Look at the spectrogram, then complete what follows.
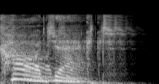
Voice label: Car jacked, Announcer Voice, female; Unreal Tournament; ut2004

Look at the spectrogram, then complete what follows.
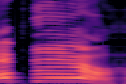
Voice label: up there, female; Half-Life 2

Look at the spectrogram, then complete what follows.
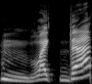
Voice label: like that, female; Half-Life 2

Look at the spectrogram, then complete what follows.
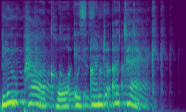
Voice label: "Blue Powercore under attack", announcer female; Unreal Tournament; ut2004

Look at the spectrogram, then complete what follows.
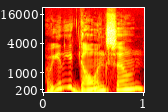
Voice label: get going soon, male; Half-Life 2

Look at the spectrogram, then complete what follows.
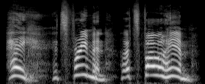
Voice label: squad reinforce group, female; Half-Life 2

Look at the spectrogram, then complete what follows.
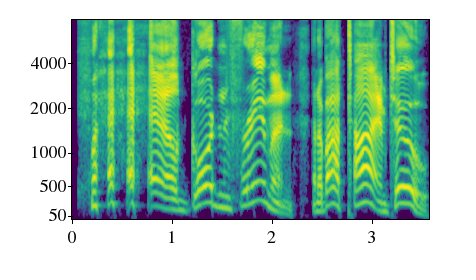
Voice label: about time, male; Half-Life 2

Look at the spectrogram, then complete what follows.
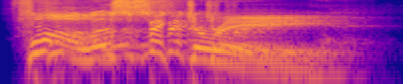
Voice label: Flawless victory, announcer voice lines; Unreal Tournament; ut2003

